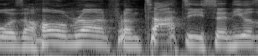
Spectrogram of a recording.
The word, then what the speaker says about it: Tatis: Tatis.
